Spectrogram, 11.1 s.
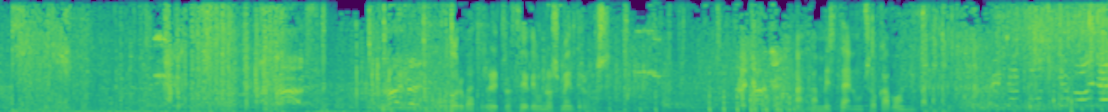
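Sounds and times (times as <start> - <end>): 
battle gunfire in a World War II war film: 0.0 - 4.9, 6.0 - 11.0
bazooka shot hitting a tank and booming blasts: 0.0 - 11.0
speech: 4.5 - 6.8, 8.2 - 10.1
people shouting: 9.9 - 11.0.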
